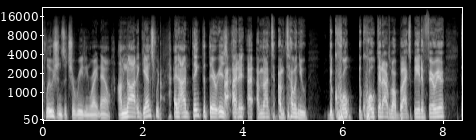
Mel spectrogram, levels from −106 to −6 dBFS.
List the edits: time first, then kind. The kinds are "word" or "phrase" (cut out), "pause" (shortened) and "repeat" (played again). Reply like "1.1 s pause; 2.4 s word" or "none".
1.4 s pause; 2.3 s phrase; 6.9 s phrase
